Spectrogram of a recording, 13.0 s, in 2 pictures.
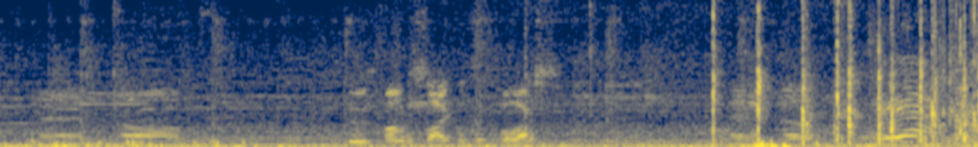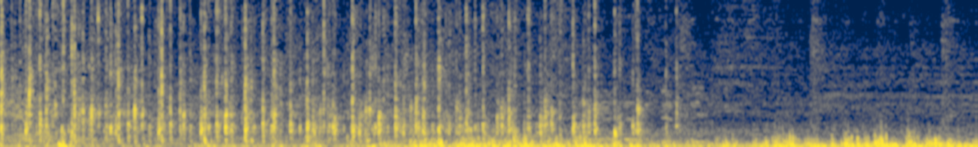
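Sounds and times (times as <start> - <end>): steady low rumble: 3.7 - 13.0
crowd applauding: 5.0 - 11.2.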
